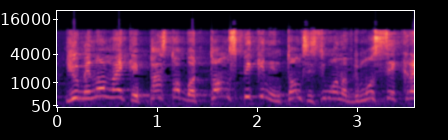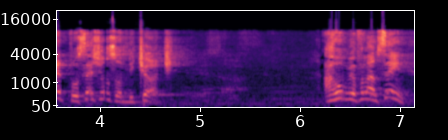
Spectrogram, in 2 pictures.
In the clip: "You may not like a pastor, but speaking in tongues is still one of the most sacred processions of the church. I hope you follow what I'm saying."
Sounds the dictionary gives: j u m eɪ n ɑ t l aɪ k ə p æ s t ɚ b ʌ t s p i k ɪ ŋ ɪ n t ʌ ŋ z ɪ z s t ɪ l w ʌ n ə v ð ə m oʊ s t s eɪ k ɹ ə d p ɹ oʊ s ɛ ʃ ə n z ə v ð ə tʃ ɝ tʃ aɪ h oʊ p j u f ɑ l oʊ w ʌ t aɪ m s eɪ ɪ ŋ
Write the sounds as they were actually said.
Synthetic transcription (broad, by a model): j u m eɪ n ɑ t l aɪ k ə p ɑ s t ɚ b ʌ t s p i k ɪ ŋ ɪ n t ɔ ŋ s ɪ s t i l w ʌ n ə v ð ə m oʊ s t s eɪ k ɹ ə d p ɹ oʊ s ɛ ʃ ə n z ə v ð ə tʃ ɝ tʃ aɪ h oʊ p j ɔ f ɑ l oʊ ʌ aɪ m s eɪ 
